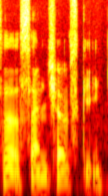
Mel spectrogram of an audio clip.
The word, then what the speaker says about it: Sanchewski: It's Sanchevsky. Written out, it's actually meant to confuse English speakers and Polish speakers, because if you read it in English, it looks like Sanchewski.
